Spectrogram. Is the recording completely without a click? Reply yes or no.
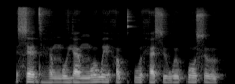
yes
